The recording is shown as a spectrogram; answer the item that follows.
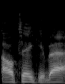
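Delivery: plain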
